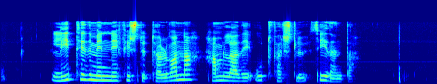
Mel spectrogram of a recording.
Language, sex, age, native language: Icelandic, female, 50-59, Icelandic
